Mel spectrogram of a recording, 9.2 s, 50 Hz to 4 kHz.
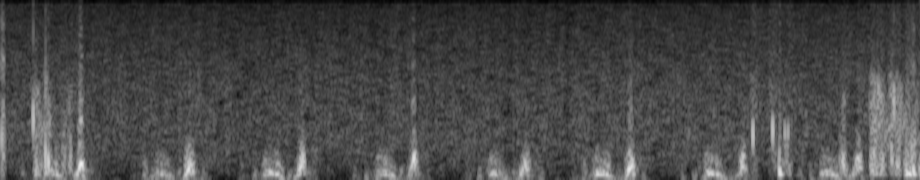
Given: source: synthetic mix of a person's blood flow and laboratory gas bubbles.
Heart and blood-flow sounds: Doppler ultrasound of blood flow; precordium
0.00-0.06 s: bubbles
0.30-0.74 s: bubbles
7.49-7.56 s: bubbles
7.68-7.91 s: bubbles
8.38-8.47 s: bubbles
8.68-9.21 s: bubbles
From the record:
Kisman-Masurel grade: 223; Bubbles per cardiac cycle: several, 3 to 8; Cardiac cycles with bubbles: 10 to 50%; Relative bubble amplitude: loud (0.450 to 0.775); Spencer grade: 2 (many but less than half of the cardiac periods contain bubble signals, singularly or in groups); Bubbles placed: only in the low amplitude regions of the cardiac cycle

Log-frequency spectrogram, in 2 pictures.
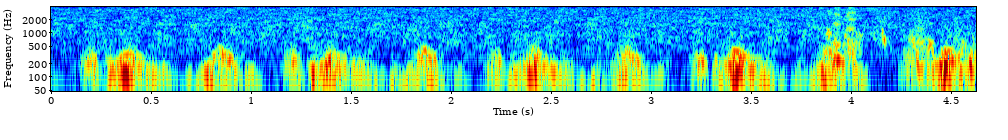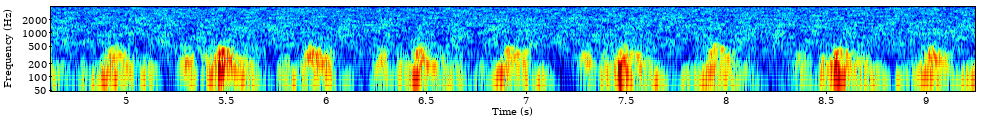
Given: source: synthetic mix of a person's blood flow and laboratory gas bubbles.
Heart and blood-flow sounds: Doppler ultrasound of blood flow; precordium
3.85-4.08 s: bubbles
4.13-4.21 s: bubbles
4.28-4.43 s: bubbles
4.47-4.65 s: bubbles
From the record:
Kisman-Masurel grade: 212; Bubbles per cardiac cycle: several, 3 to 8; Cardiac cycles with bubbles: 1 to 10%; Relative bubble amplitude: moderate (0.250 to 0.450); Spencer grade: 1 (occasional bubble signal discernible with the cardiac motion signal, with majority of cardiac periods free of bubbles); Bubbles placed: anywhere in the cardiac cycle

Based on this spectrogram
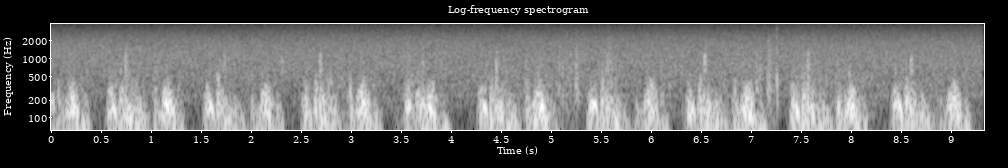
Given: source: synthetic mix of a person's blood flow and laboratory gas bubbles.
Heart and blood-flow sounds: Doppler ultrasound of blood flow; precordium
0.00-0.09 s: bubbles
1.67-1.72 s: bubbles
2.31-2.36 s: bubbles
7.24-7.32 s: bubbles
From the record:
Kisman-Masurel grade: 121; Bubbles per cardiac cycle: 1 to 2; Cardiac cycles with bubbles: 10 to 50%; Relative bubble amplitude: barely perceptible (0.100 to 0.250); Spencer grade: 2 (many but less than half of the cardiac periods contain bubble signals, singularly or in groups); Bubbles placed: only in the low amplitude regions of the cardiac cycle

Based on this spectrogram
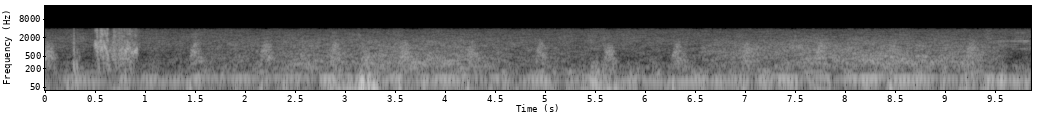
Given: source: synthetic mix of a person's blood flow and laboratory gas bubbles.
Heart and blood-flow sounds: Doppler ultrasound of blood flow; subclavian vein
0.28-0.36 s: bubbles
0.49-0.97 s: bubbles
From the record:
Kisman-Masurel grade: 211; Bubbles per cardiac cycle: several, 3 to 8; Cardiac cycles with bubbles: 1 to 10%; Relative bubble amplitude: barely perceptible (0.100 to 0.250); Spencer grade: 1 (occasional bubble signal discernible with the cardiac motion signal, with majority of cardiac periods free of bubbles); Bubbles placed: anywhere in the cardiac cycle

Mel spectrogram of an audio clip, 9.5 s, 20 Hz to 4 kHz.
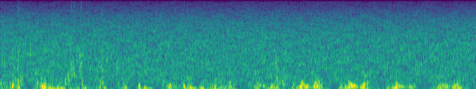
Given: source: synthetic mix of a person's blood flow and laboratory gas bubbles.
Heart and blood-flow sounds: Doppler ultrasound of blood flow; precordium
0.21-0.48 s: bubbles
0.58-0.64 s: bubbles
0.77-0.91 s: bubbles
1.27-1.72 s: bubbles
1.98-2.18 s: bubbles
2.22-2.39 s: bubbles
5.48-5.75 s: bubbles
From the record:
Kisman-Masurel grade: 221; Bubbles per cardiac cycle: several, 3 to 8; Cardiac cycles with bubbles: 10 to 50%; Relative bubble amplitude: barely perceptible (0.100 to 0.250); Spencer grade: 2 (many but less than half of the cardiac periods contain bubble signals, singularly or in groups); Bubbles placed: anywhere in the cardiac cycle

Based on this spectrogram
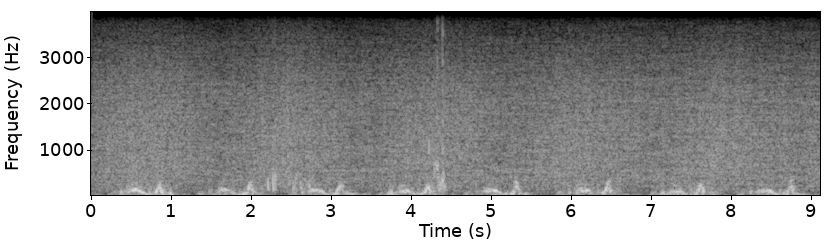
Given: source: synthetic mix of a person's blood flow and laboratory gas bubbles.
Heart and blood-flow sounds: Doppler ultrasound of blood flow; precordium
2.17-2.34 s: bubbles
2.48-2.76 s: bubbles
4.19-4.46 s: bubbles
From the record:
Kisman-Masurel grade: 123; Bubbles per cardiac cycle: 1 to 2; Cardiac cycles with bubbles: 10 to 50%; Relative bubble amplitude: loud (0.450 to 0.775); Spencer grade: 2 (many but less than half of the cardiac periods contain bubble signals, singularly or in groups); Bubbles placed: anywhere in the cardiac cycle

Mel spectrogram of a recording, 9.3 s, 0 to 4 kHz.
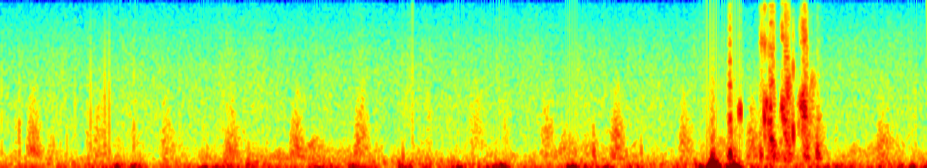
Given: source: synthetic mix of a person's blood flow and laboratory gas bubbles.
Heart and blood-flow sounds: Doppler ultrasound of blood flow; subclavian vein
7.26-7.42 s: bubbles
7.58-8.22 s: bubbles
From the record:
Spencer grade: 1 (occasional bubble signal discernible with the cardiac motion signal, with majority of cardiac periods free of bubbles); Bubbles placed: anywhere in the cardiac cycle

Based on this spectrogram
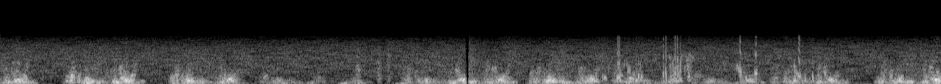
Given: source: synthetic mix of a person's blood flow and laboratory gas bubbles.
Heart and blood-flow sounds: Doppler ultrasound of blood flow; precordium
6.01-6.46 s: bubbles
6.59-7.04 s: bubbles
7.34-7.50 s: bubbles
7.54-7.61 s: bubbles
7.83-8.16 s: bubbles
From the record:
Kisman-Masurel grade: 221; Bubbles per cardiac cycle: several, 3 to 8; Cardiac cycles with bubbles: 10 to 50%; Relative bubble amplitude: barely perceptible (0.100 to 0.250); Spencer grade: 2 (many but less than half of the cardiac periods contain bubble signals, singularly or in groups); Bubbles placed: only in the low amplitude regions of the cardiac cycle

